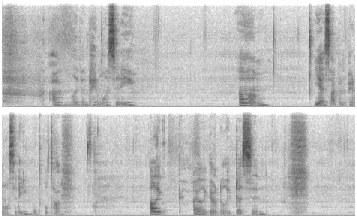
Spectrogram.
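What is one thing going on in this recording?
A young woman speaks casually and close to a microphone, with pauses.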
